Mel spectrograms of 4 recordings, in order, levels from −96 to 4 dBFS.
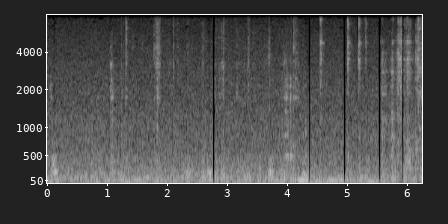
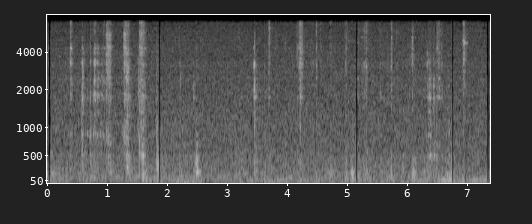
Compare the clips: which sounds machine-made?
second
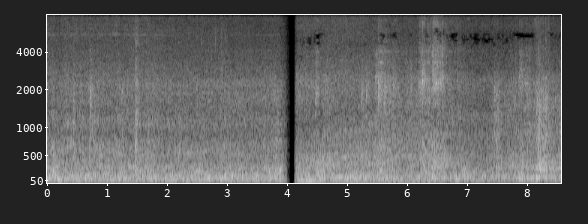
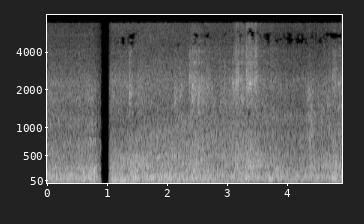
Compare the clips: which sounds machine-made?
second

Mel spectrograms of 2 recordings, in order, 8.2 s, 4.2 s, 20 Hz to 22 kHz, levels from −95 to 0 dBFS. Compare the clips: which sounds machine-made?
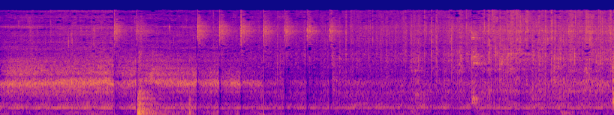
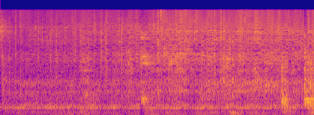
first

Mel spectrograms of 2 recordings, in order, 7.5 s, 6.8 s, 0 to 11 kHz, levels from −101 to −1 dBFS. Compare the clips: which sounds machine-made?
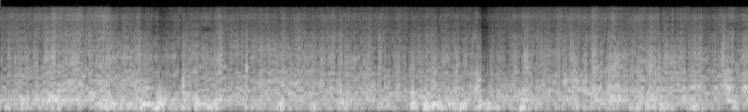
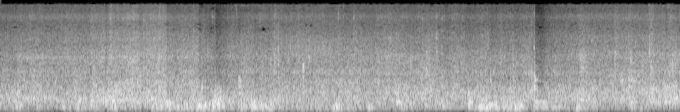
first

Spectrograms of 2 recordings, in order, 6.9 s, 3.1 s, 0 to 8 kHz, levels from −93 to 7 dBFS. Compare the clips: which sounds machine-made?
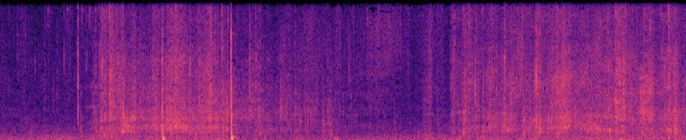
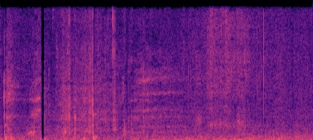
second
